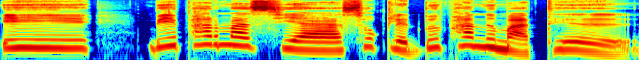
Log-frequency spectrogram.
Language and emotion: Bodo, surprised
